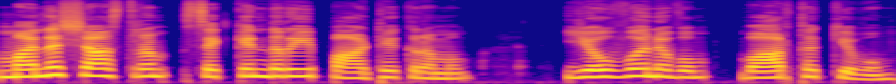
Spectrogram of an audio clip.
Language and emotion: Malayalam, neutral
